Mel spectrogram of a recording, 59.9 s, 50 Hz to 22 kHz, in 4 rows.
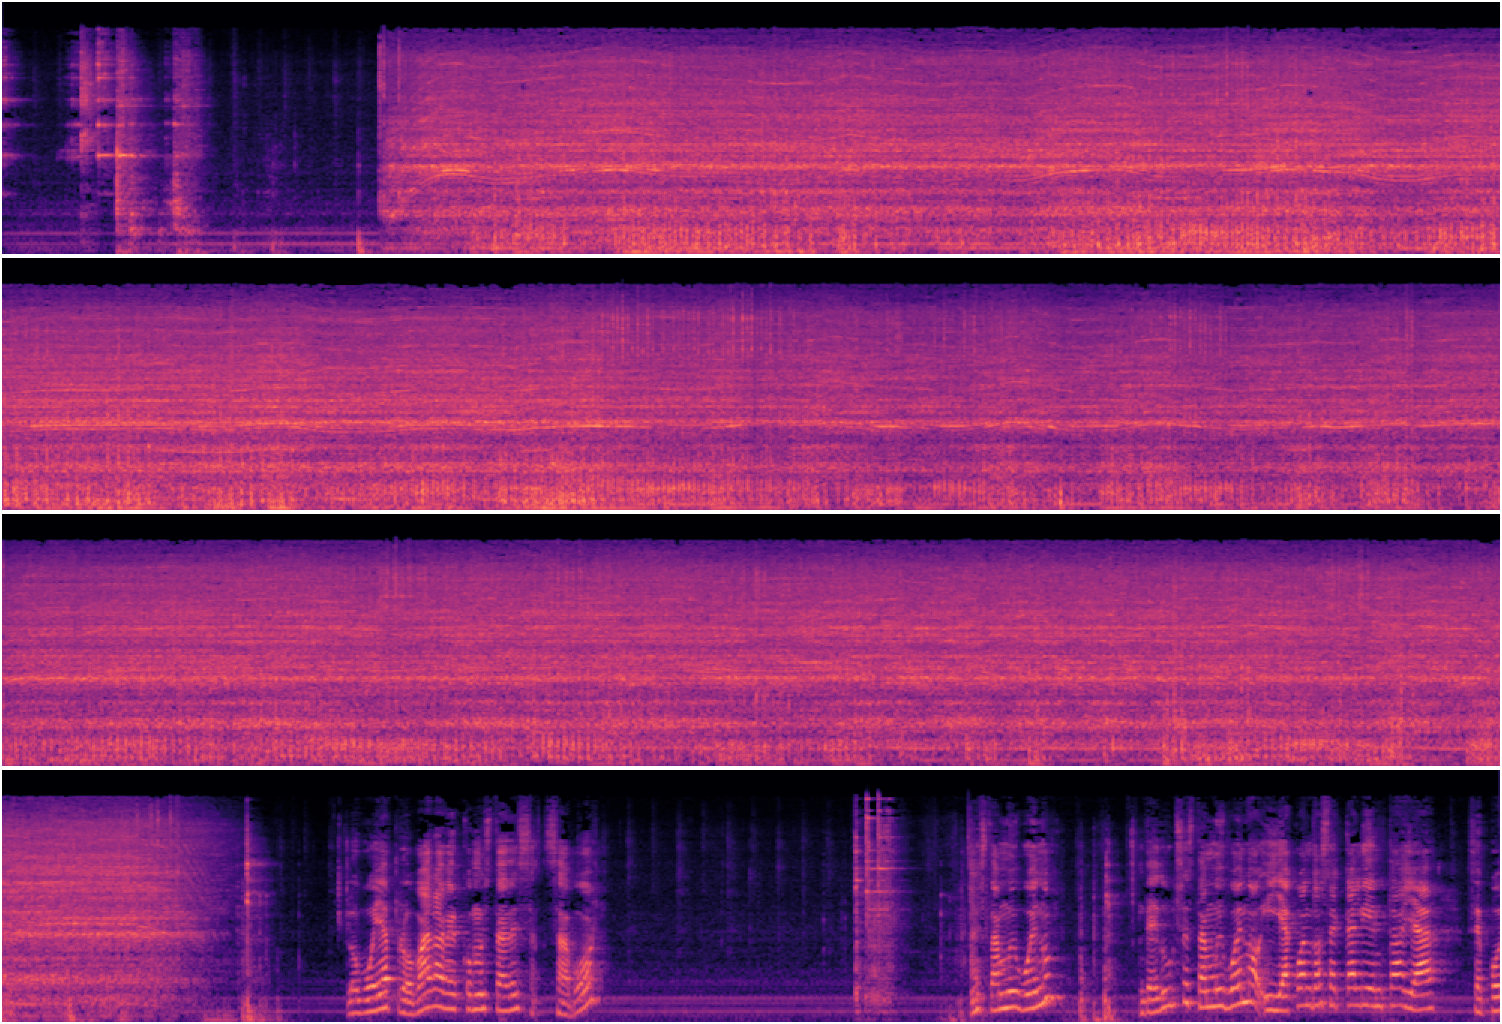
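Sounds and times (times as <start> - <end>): electric hand mixer running: 3.8 - 47.5.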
